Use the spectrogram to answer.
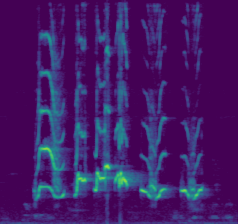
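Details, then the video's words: Oriental magpie-robin of Kebumen, Central Java, in 'ngeplong' song: five or six loud, ringing whistled phrases, each a rich slurred note with overtones, delivered in quick succession with short gaps. "SUARA KACER NGEPLONG untuk terapi kacer bisu, malas bunyi, langsung respon dan gacor"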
